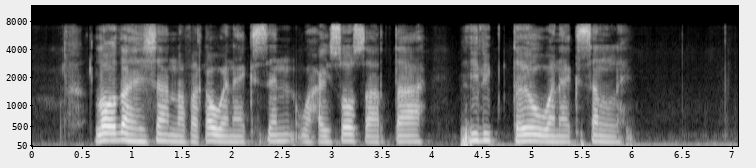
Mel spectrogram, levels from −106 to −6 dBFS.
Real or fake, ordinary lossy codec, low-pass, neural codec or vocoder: fake; none; 7.2 kHz; codec, 16 kHz, 16 kbps, FreqCodec, smaller model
